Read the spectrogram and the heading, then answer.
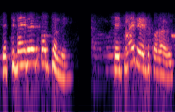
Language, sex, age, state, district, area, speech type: Odia, female, 45-60, Odisha, Sundergarh, rural, conversation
